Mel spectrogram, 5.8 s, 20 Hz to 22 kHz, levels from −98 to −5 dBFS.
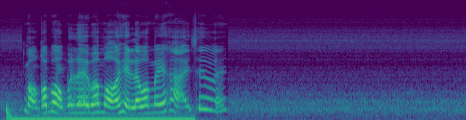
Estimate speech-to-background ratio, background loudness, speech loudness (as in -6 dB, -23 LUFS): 10.0 dB, -42.5 LUFS, -32.5 LUFS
